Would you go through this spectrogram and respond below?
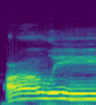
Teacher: Kemudian di situ hukumnya izhar syafawi, bunyi saja kum terus masuk azim. Dan ditutupkan mulut yang rapat untuk menyempurnakan waqaf pada hukum mim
